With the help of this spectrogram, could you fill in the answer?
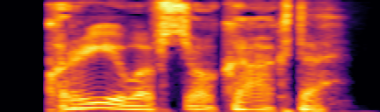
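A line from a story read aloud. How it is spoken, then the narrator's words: Hissing in pain. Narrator (Russian): прошипел я, морщась от боли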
